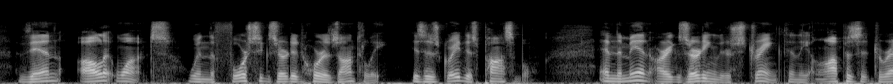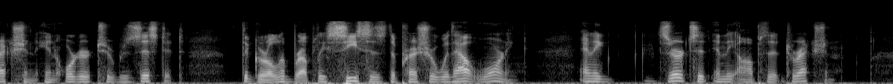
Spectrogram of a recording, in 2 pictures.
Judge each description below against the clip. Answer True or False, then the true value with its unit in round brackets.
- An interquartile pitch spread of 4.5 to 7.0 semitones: False (3.3 semitones)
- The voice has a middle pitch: False (125 Hz)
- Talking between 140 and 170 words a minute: True (150 wpm)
